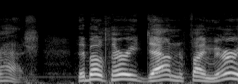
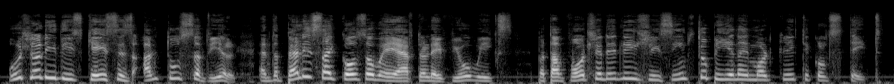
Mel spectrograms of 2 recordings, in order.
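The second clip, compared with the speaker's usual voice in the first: put-on higher Indian-accented doctor voice; 7 semitones higher, 3 dB louder than usual.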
